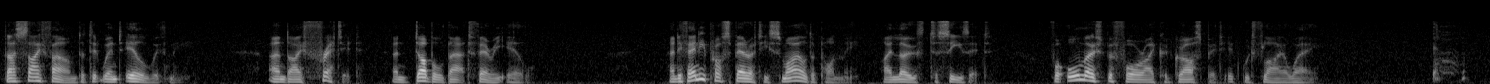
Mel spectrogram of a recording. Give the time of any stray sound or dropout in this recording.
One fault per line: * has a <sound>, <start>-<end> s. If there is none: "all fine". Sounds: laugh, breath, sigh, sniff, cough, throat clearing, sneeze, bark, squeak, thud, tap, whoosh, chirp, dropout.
* has a cough, 14.3-14.7 s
